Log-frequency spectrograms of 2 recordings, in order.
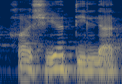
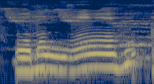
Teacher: لفظ اللہ ادھر باریک پڑھا جائے گا نارمل پڑھا جائے گا موٹا نہیں پڑھیں گے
